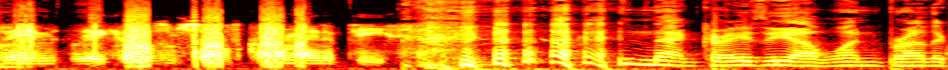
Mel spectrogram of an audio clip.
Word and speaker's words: Appice: He calls himself Carmine Appice. Isn't that crazy? One brother calls it one thing, and one brother pronounces it another.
